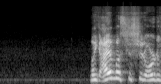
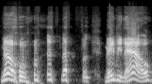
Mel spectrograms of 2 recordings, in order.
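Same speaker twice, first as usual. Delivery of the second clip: louder words broken by a real laugh; giggling out a no, then slowing down; 7 dB louder, much slower than usual. Real, not acted. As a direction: laugh through it as you answer. Laughs at the Japanese joke.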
